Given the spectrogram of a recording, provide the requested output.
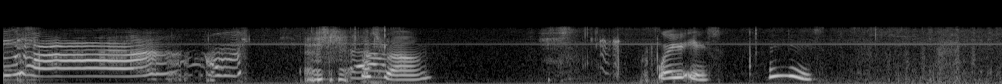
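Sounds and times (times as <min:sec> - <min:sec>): dog howling: 0:00.0 - 0:02.5.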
